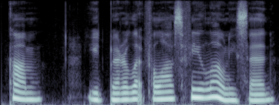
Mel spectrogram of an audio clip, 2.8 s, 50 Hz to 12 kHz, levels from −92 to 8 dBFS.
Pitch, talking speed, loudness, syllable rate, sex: 180 Hz, 170 wpm, -14 LUFS, 6.2 syllables/s, female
